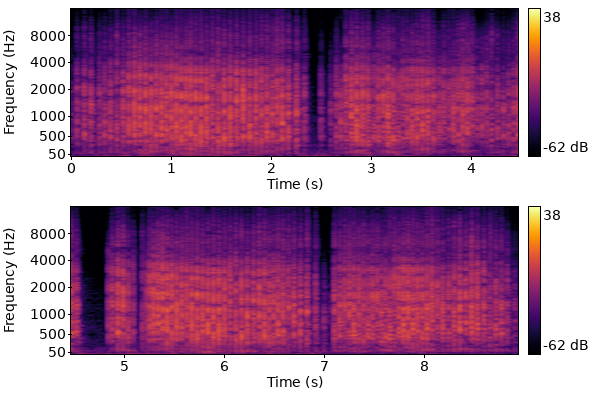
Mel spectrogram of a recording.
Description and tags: Multiple metal clanging
clang, growl, iron, metal, metallic, rod, shiny, steel, ting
